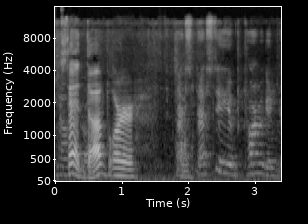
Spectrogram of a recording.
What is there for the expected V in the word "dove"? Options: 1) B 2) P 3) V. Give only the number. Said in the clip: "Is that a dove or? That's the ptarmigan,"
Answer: 1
